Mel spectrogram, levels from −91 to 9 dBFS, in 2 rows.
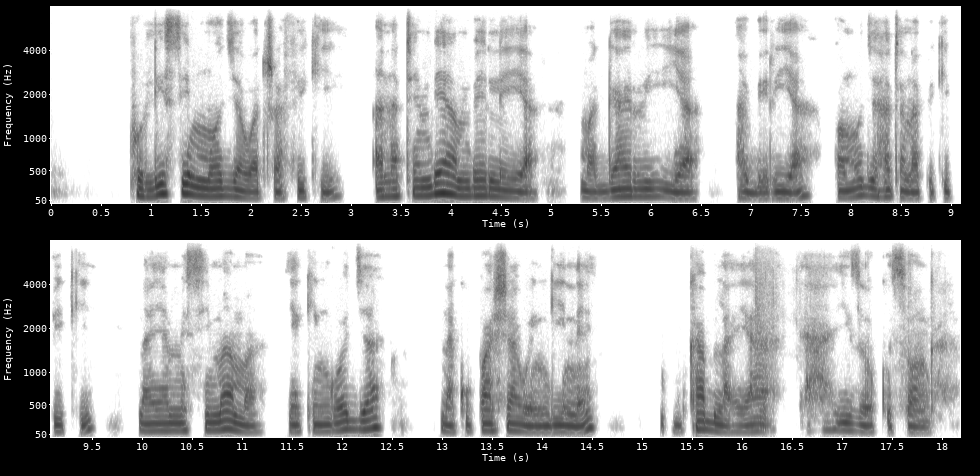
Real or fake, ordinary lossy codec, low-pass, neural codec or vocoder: real; Opus, 32 kbps; 7.2 kHz; none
